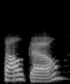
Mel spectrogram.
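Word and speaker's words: Falgout: members of the committee my name is Falco that is spelled a-m-b-e-r-f-a-l-g-o-u-t and I am the Northern Nevada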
